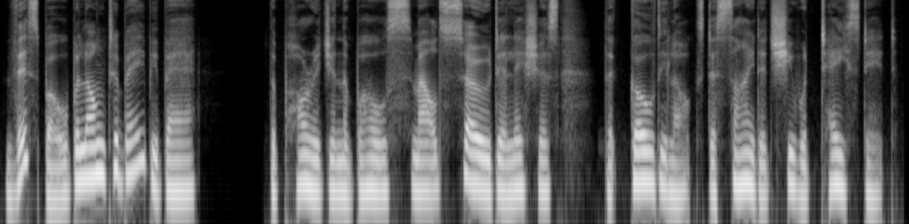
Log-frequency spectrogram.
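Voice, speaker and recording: A woman narrating a children's bedtime story in careful, expressive phrases. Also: low voice, dry recording, studio quality.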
